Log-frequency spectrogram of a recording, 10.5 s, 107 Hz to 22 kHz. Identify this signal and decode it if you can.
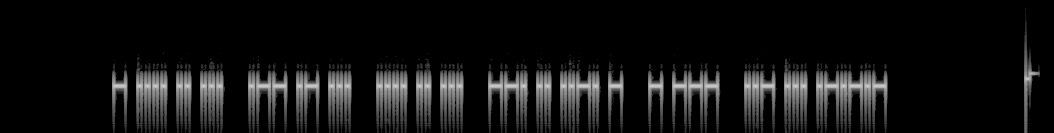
Morse code, heard as a keyed tone, about 30 wpm, 700 Hz. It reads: THIS WAS HIS GIFT TO US.
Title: Sentences from Top 1000 Words - Review Part 6 - 30wpm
